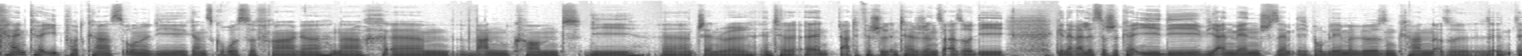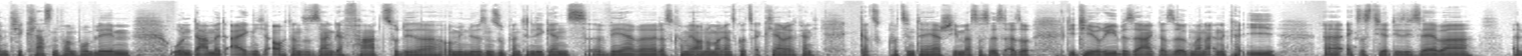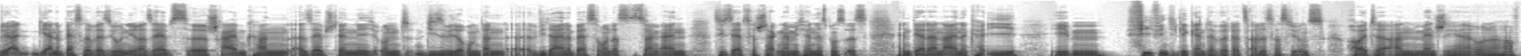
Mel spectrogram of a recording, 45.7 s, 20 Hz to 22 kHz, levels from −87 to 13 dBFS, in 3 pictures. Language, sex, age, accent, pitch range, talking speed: German, male, 30-49, German, 80-95 Hz, 165 wpm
